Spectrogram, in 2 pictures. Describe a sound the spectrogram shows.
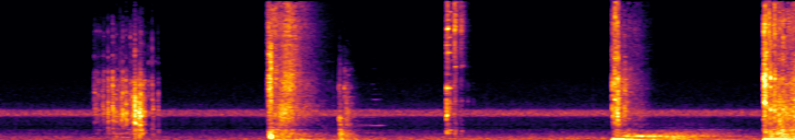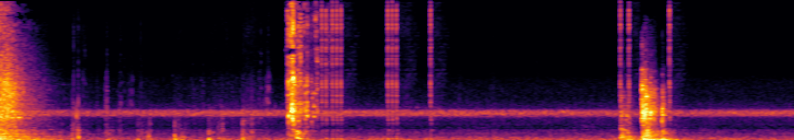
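Game menu sounds click and swish as selections change.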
